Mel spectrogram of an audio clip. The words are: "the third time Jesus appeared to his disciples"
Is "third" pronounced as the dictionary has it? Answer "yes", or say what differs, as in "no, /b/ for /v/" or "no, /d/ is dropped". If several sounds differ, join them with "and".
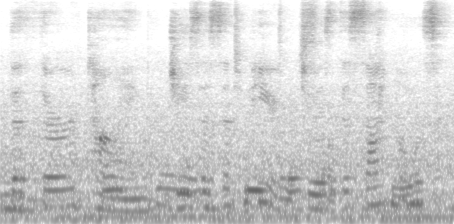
yes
